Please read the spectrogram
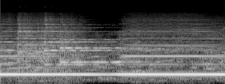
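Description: A loud, steady single tone held unchanged through the stage sound system, with fainter higher tones above it.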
